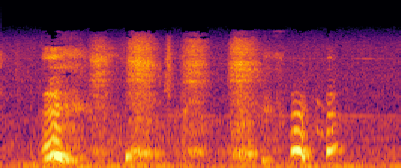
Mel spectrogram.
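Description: Tony Shalhoub, in a film scene, sniffs the air of an alien planet after a door is opened. He makes a series of short, breathy inhalations, four or five quick sniffs in an uneven rhythm, followed by a couple of faint, soft vocal murmurs.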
